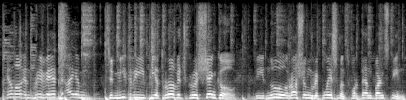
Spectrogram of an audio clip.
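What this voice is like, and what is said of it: Put-on Russian accent. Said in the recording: “My Russian accent goes this far, and it is done now. ... All you had was Russian accent before became High German.”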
